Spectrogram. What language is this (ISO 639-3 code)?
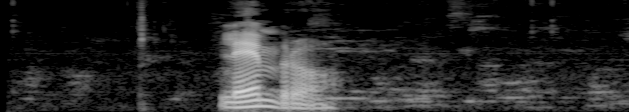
glg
